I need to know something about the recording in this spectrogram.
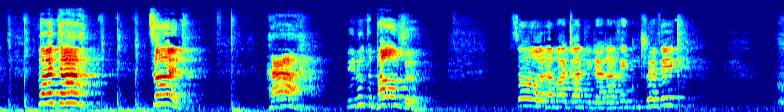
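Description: A man speaks loudly and with animation close by in an echoing room.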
